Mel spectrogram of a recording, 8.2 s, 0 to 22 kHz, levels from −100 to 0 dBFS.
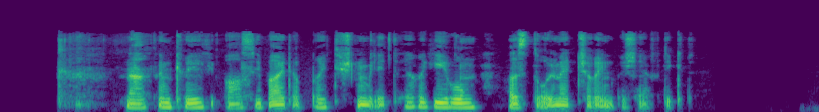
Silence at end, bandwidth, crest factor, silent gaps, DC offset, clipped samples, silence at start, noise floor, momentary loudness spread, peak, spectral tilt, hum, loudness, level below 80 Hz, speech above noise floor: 1.4 s; 8 kHz; 18 dB; none; under 0.1%; under 0.1%; 0.6 s; -81 dBFS; 16 LU; -6 dBFS; -5 dB/octave; none; -24 LUFS; -60 dBFS; 57 dB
